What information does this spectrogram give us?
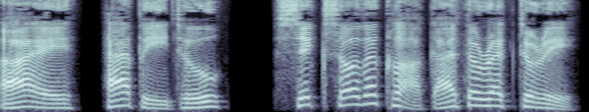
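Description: A man's voice: mid-range voice, very animated, slow, no echo, studio quality, pitched above the performer's own voice. A man voicing a smug, stiff robot. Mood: smug, eager. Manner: stiff, formal, old-fashioned phrasing. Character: smug polite male robot, tall tin man. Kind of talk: audiobook character voice.

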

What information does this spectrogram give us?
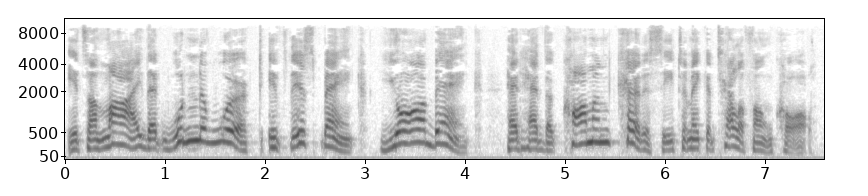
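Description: A woman's voice: mid-range voice, big pitch swings, unhurried, hardly any pauses, fairly bright tone, no room sound, voice pushed up. A woman playing a blunt, embittered working-class island housewife who tells her story in folksy, ungrammatical country talk for an audiobook. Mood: insistent, pleading. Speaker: audiobook narrator. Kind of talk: first-person storytelling in character.

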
